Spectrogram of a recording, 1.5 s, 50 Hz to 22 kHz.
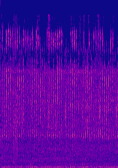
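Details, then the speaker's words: Mk5 VW Golf R32 VR6 turbo build, running after fitting intake and 4-inch MAF inlet: smooth steady idle with light quick ticking, which is the injectors, louder than expected, not a mechanical fault. "this is how it's running but an absolutely lovely just like it was stopped yeah the clicking you can hear is actually the injectors pretty noisy to be fair I didn't think they'd be that noisy"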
